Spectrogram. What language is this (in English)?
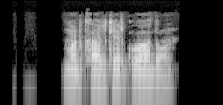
Kalkoti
